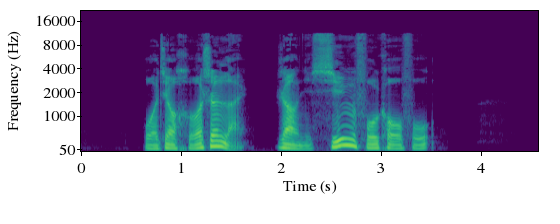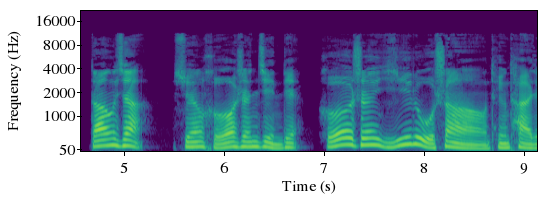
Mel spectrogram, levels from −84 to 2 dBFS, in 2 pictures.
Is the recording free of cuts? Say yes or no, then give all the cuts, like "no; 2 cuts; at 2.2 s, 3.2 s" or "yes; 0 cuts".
no; 3 cuts; at 1.7 s, 3.7 s, 6.9 s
